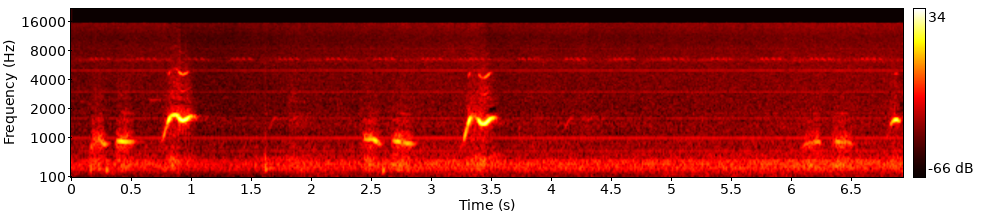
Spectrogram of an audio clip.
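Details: Two Southern Boubous duet in the distance on an overcast, chilly (about 17°C) morning: rising, ringing whistles answered by short mellow notes, repeating every few seconds over a low vehicle hum.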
